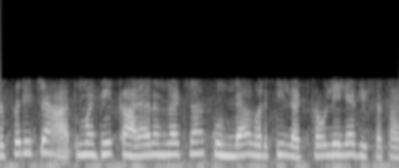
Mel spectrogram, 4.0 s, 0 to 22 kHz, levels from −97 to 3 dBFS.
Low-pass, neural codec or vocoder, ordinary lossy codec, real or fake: 3.6 kHz; codec, 44.1 kHz, 3.4 kbps, Pupu-Codec; none; fake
